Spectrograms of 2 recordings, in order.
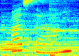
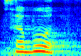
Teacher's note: bunyi bilabial, yang dimana terdapat pertemuan antara bibir bawah dan bibir atas, dan keduanya berperan sebagai artikulator aktif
